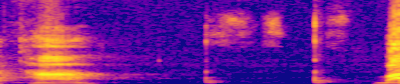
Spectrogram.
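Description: A stylus tapping and sliding on an interactive display's screen as numbers are written, with a few light taps in the second half.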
